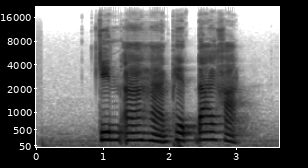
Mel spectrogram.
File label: zyosei karai ok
